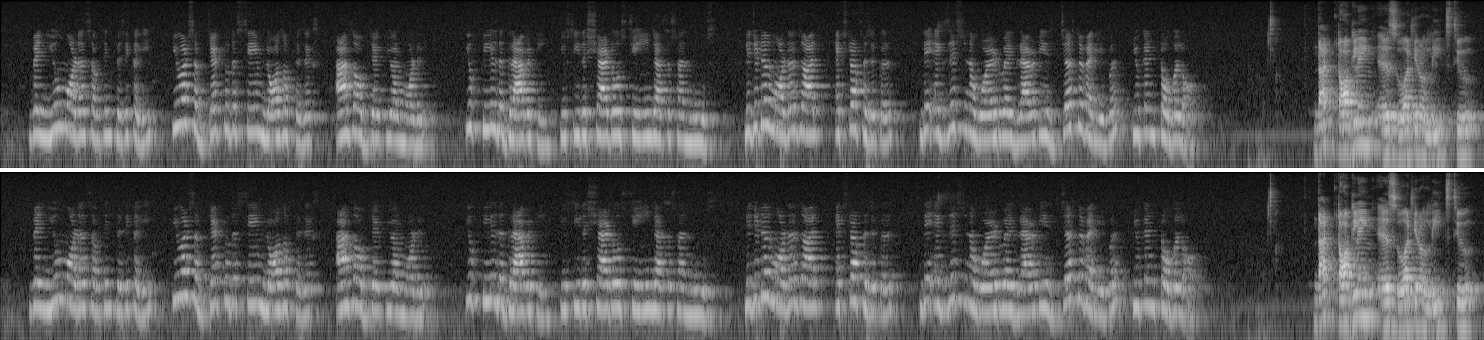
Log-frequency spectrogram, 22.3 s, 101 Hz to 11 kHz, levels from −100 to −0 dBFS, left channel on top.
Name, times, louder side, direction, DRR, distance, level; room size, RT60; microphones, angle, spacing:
voice 1, 0.4-2.3 2.6-4.7 5.0-6.5 7.0-10.7 11.2-13.4 13.8-17.9, left 2 dB, 30° left, 7 dB, 0.3 m, -33 dB
voice 2, 19.7-22.1, right 1 dB, 15° right, 4 dB, 0.6 m, -28 dB
5.5 x 3.3 x 2.5 m, 0.71 s
head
